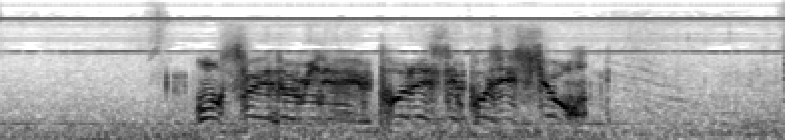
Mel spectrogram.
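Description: A rifle fires a rapid burst.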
